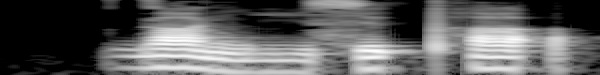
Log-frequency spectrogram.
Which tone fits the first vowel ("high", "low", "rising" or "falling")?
falling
